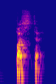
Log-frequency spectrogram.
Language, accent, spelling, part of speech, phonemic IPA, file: French, Canada, post-, prefix, /pɔst/, LL-Q150 (fra)-post-.wav
- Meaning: post-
